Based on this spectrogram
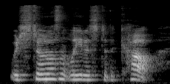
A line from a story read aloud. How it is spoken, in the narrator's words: Harry sighed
